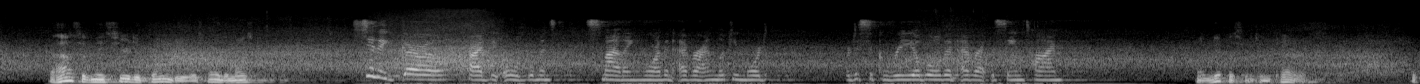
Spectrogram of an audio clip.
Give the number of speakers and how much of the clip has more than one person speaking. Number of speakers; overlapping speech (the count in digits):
2, no overlap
